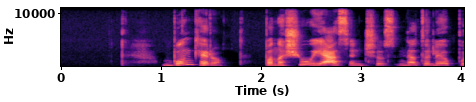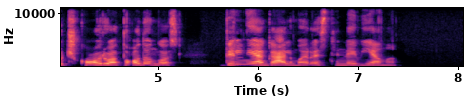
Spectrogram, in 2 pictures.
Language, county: Lithuanian, Vilnius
